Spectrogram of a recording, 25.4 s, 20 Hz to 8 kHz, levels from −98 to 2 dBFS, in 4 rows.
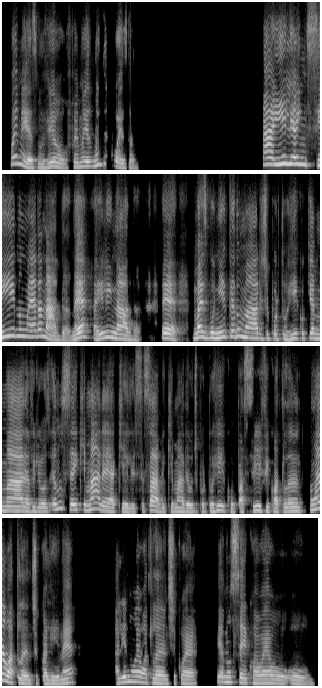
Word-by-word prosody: Foi 335 +3 -3
mesmo, 170 - -1
viu? 185 0 -1
Foi 200 +4 -8
mes 220 +2 +1
muita 290 +9 -4
coisa. 175 -9 -5 2.6
A 310 +1 +4
ilha 330 +1 +5
em 310 -2 +1
si 290 +4 +1
não 320 -1 -3
era 295 +3 +1
nada, 155 - +1
né, 250 - +5
a 190 - -3
ilha 235 +6 +1
em 275 - +1
nada. 190 -9 0 0.4
É, 215 -8 +5 0.3
mais 260 +3 +6
bonito 245 +4 +1
era 290 +3 -1
o - - -3
mar 235 -5 +2
de 205 +2 -7
Porto 200 0 -5
Rico, 220 +5 -2
que 220 +2 -5
é 230 - +4
maravilhoso. 195 -4 +1
Eu 255 - 0
não 310 +2 -4
sei 250 -5 +2
que 245 0 -5
mar 260 +2 +2
é 195 -3 +1
aquele, 165 -3 -2
você 150 - -15
sabe 215 -7 +1
que 170 - -10
mar 170 -1 -3
é 165 - +4
o 155 - +1
de 160 0 -14
Porto 165 - -8
Rico? 205 -2 -2
Pacífico, 185 +2 -2
Atlân 185 +2 -1 0.2
não 240 +3 +1
é 315 +1 +5
o 250 - +6
Atlântico 175 -6 0
ali, 160 -1 -1
né, 195 +6 -2 0.8
ali 220 +5 +2
não 250 -1 -1
é 245 - +1
o 220 - +2
Atlântico, 185 -3 -2
é, 170 -1 -1 0.4
eu - - -2
não 235 0 +1
sei 230 -4 -1
qual 190 -1 -2
é 190 0 0
o - - 0 0.8
o - - -16
210 Hz, 160 wpm, -24 LUFS, 175-250 Hz, 2.6 s, mais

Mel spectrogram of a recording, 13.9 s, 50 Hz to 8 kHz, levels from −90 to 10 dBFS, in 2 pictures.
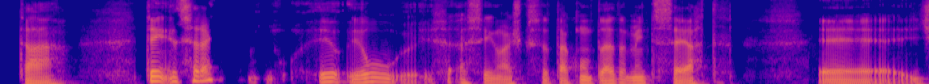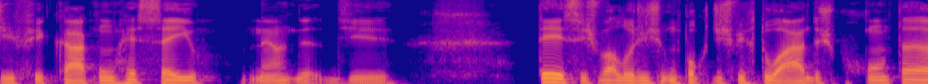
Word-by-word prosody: Tá, 75 -2 -2 0.6
tem 170 -2 +3
será 175 +5 +1 0.8
eu 145 0 0
eu, 135 +3 -1 0.4
assim, 95 -2 -6
eu 85 - -4
acho 85 +2 -6
que - - -12
você - - -8
está 90 - -4
completamente 100 0 -2
certa, 90 +1 -3 0.7
eh, 75 -2 -3
de 85 +1 -1
ficar 95 +1 +2
com 100 +2 +1
o - - +4
receio, 100 +1 +3 0.4
né, 90 +2 -1
de 85 -2 -3
de 80 -3 -4 1.0
ter 140 - +7
esses 110 -6 0
valores 95 -1 +3
um 100 - +1
pouco 90 0 -1
desvirtuados 95 0 +2
por - - -23
conta 105 +1 0
95 Hz, 130 wpm, -25 LUFS, 85-105 Hz, 1.0 s, ter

